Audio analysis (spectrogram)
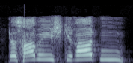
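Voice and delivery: joke voice. Acted. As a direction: play the puzzled gentleman, slowly. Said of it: "Er antwortet". (hohe, langsame Witzstimme)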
